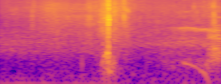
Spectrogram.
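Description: A golf club strikes sand and a ball with a sharp thud.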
